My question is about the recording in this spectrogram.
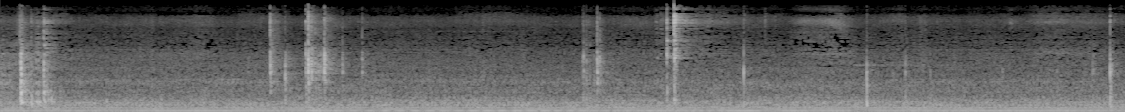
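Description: Plastic microwave rice steamer being handled and its lid taken off: scattered clicks and knocks of hard plastic, loudest near the start and about eight seconds in, over a steady low hum.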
